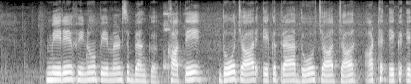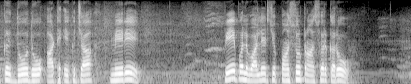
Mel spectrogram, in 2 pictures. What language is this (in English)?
Dogri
